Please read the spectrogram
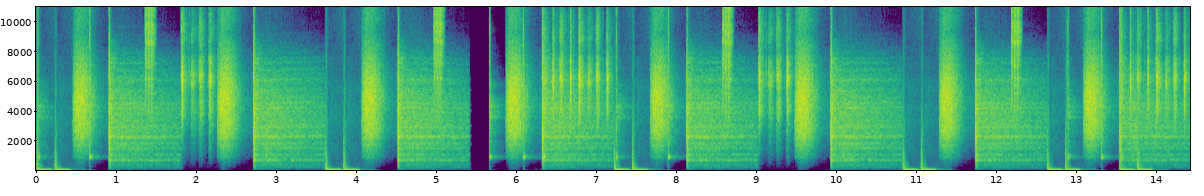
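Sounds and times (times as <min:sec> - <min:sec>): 
drum loop: 0:00.0 - 0:02.5, 0:03.6 - 0:04.3, 0:05.0 - 0:09.7, 0:10.8 - 0:11.5, 0:12.2 - 0:14.4.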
